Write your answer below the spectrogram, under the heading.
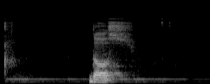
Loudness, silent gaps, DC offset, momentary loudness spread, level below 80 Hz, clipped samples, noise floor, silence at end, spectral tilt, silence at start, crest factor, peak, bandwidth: -27 LUFS; none; under 0.1%; 25 LU; -76 dBFS; under 0.1%; -58 dBFS; 0.7 s; -5 dB/octave; 0.05 s; 22 dB; -10 dBFS; 9.6 kHz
